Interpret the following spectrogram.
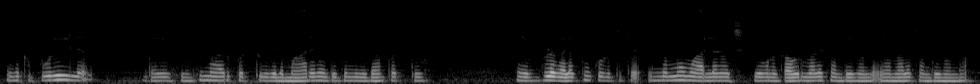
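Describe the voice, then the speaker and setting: A woman talking with her husband in a casual couple conversation, explaining things patiently and calmly. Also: on the low side, husky. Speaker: wife.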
